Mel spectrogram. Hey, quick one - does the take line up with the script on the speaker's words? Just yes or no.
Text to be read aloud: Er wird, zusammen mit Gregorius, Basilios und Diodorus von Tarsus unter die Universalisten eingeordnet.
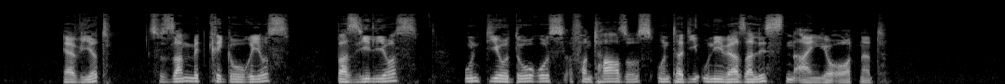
yes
